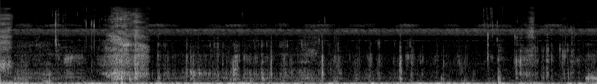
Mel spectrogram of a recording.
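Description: Close-mic eating sounds, chewing with small clicks and a brief rushing slurp-like noise about a second in, over a steady high-pitched insect drone.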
